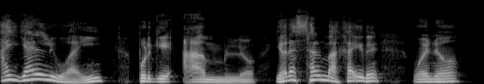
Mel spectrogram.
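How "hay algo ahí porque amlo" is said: mock slow, drawn-out speech. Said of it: "tenés que hablar como Sheinbaum".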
